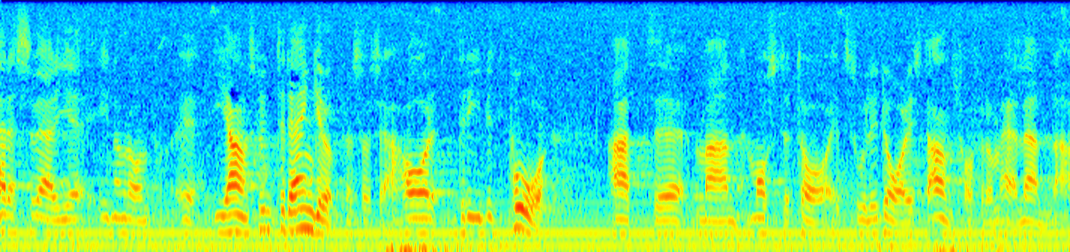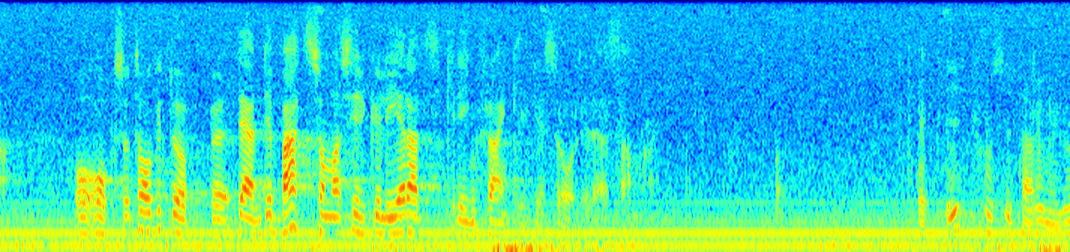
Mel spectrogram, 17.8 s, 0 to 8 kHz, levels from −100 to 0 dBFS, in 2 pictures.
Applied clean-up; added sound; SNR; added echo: none; Bird; 14 dB; none.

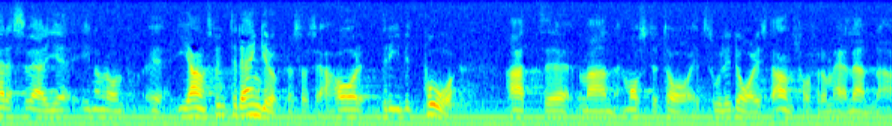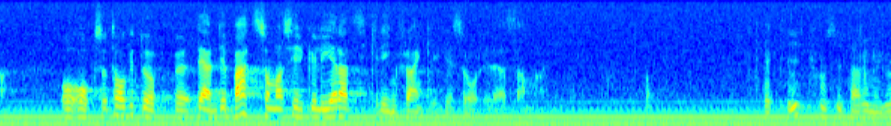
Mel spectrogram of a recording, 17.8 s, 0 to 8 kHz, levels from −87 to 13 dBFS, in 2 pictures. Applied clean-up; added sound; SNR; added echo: none; none; none; none.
